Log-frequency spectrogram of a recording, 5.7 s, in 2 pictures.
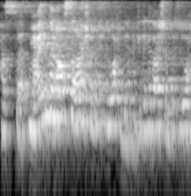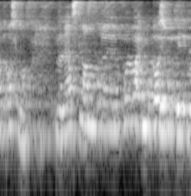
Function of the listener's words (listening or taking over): listening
